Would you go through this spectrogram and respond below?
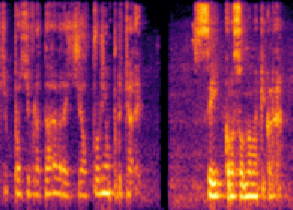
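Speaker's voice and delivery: slow, soft murmur to himself; hushed, unhurried infatuation; smitten musing. Acted. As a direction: murmur it slowly, privately resolving to win her. Admirer musing to himself about her.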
